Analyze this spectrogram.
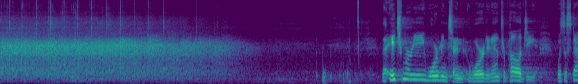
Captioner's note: applause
